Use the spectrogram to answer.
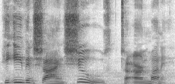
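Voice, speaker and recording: A man reading a children's picture book aloud, phrasing it dramatically and deliberately with emphatic pauses. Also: a little high, big pitch swings, slight background noise. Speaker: storybook reader.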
